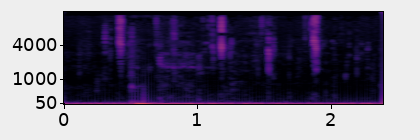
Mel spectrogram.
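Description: Sorrel being chewed and bitten, a run of many crisp, crunchy clicks and one heavier bite in a steady chewing rhythm.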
